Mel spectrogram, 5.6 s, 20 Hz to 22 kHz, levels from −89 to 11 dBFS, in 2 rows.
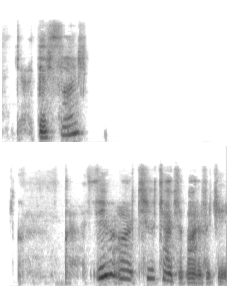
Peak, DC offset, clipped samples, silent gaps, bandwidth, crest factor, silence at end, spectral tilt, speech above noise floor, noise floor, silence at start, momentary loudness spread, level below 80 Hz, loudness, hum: -8 dBFS; under 0.1%; under 0.1%; none; 13 kHz; 20 dB; 0 s; -3 dB/octave; 63 dB; -87 dBFS; 0.2 s; 22 LU; -66 dBFS; -25 LUFS; none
